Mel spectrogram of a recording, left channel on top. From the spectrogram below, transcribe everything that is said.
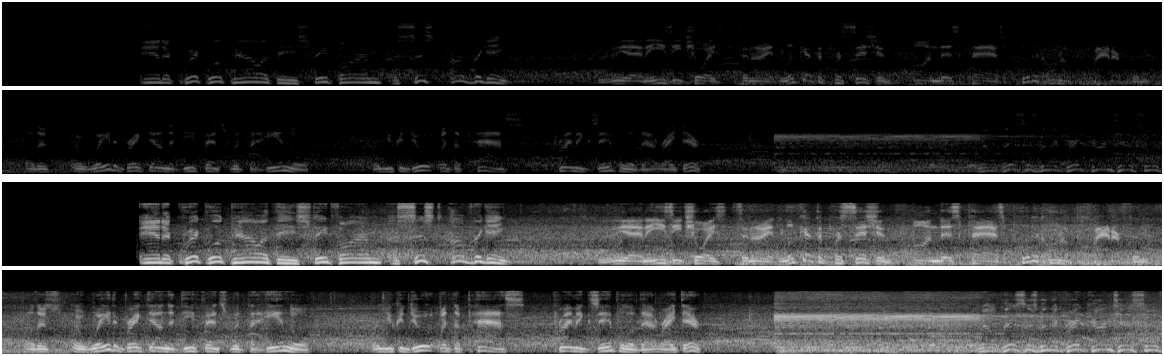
And a quick look now at the State Farm assist of the game. Yeah, an easy choice tonight. Look at the precision on this pass. Put it on a platter for him. Well, there's a way to break down the defense with the handle, but you can do it with the pass. Prime example of that right there. Well, this has been a great contest so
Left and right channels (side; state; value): left; quieter; 30.9 dB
